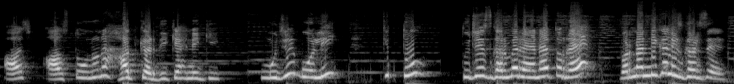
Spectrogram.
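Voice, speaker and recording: An actress playing a dutiful young daughter-in-law who speaks earnestly and pleadingly. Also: female voice, extremely high pitch, lively intonation, normal speed, faint music behind.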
